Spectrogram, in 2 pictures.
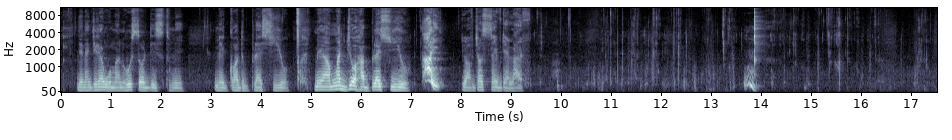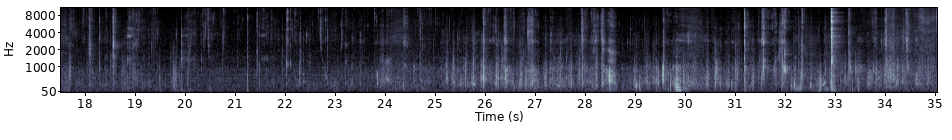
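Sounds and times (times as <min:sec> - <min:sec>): wet chewing: 0:09.4 - 0:35.0.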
